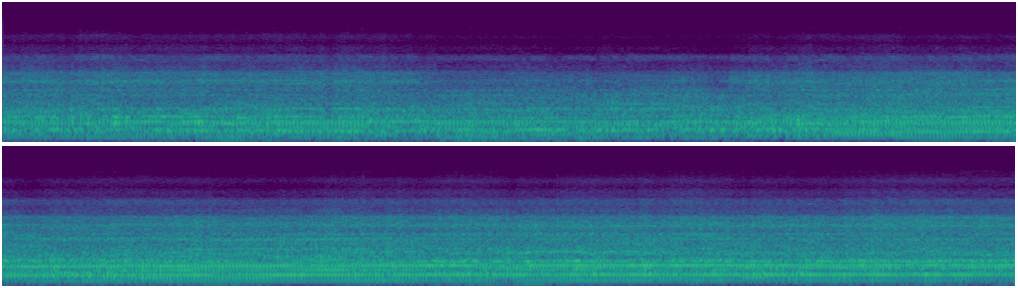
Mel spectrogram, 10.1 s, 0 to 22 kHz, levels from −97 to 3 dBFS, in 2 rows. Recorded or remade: remade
